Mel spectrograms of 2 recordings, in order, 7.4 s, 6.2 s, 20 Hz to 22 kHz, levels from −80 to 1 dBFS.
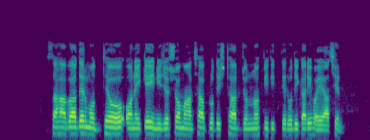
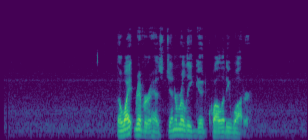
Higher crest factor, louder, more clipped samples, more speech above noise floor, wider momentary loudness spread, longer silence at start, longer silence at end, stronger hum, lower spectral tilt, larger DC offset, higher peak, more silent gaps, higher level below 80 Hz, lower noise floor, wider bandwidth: second, 16 dB vs 24 dB; first, -16 LUFS vs -23 LUFS; neither; first, 74 dB vs 35 dB; second, 11 LU vs 14 LU; second, 1.05 s vs 2.35 s; second, 0.6 s vs 1.2 s; neither; second, -4 dB/octave vs -5.5 dB/octave; neither; about the same, -2 dBFS vs -2 dBFS; neither; about the same, -62 dBFS vs -66 dBFS; first, -90 dBFS vs -58 dBFS; second, 7.6 kHz vs 11 kHz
